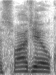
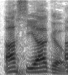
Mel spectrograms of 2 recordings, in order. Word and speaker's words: Asiago: Asiago.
